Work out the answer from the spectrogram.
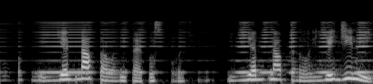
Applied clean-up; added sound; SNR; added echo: neural mask model RNNoise.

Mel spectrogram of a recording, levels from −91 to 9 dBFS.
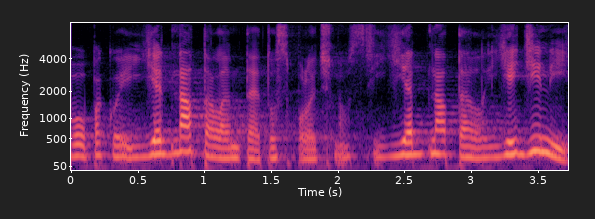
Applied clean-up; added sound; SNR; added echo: none; none; none; none.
